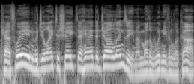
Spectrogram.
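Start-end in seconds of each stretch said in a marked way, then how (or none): 0.0-2.7 mock yell, loud and high, with New York accent. Retelling how dad yelled a question across the house to mom, acting out the yell. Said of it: "yells to my mom".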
